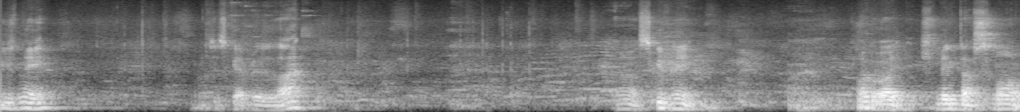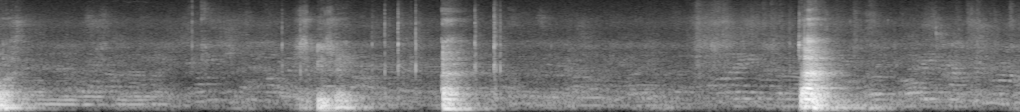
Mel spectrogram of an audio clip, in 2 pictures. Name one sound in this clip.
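A man speaks haltingly into a microphone, heard through a loudspeaker in a room.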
